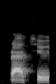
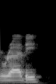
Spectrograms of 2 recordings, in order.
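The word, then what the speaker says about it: Räty: then realized that Ratu, I think his name is actually pronounced Ratu, even though it looks like Ratty.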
